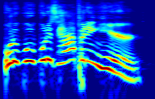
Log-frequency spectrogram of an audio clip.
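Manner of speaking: what is even happening, voice rising; outraged high-pitched disbelief; incredulous. Real, not acted. Exasperated disbelief at converts.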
